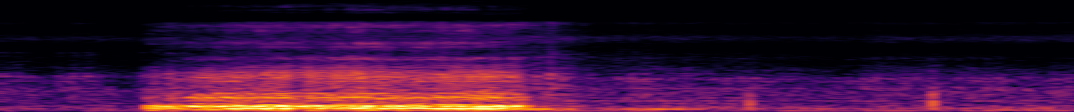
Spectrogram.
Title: Snoring bulldog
